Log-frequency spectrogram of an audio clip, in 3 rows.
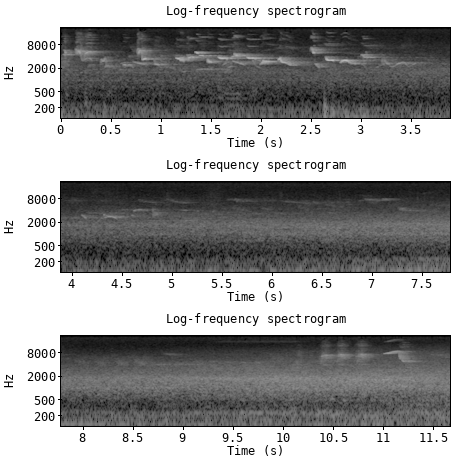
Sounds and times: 6.5s cars passing by 11.6s

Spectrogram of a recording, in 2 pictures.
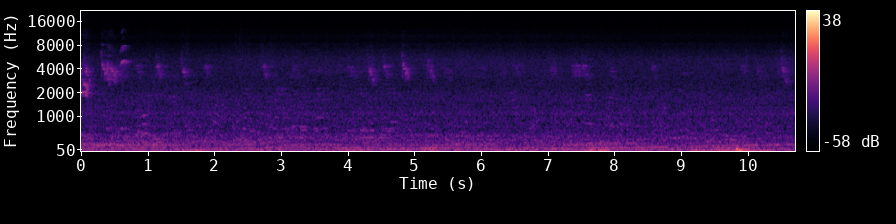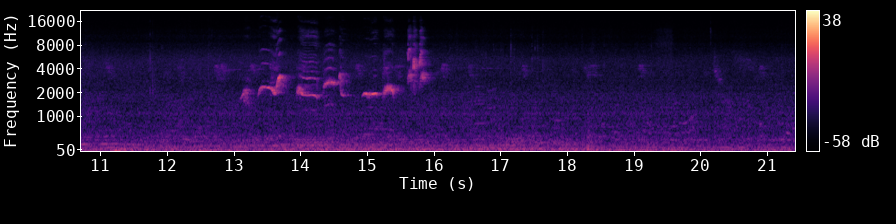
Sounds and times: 0.0s Birds 9.2s
0.0s neighbours chatting 21.4s
0.0s wind 21.4s
10.0s Birds 21.3s

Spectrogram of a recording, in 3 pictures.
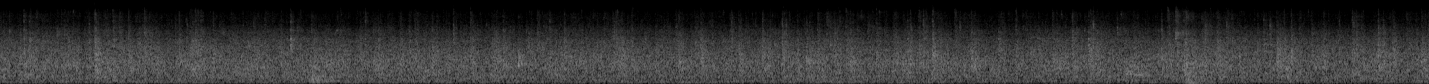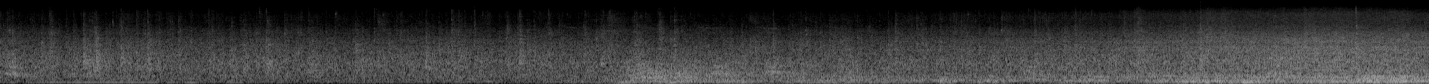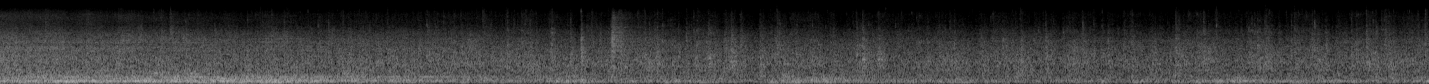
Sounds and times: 0.0s heavy rain 42.8s
19.5s thunderstorm 42.8s
20.0s Traffic Sound 35.8s

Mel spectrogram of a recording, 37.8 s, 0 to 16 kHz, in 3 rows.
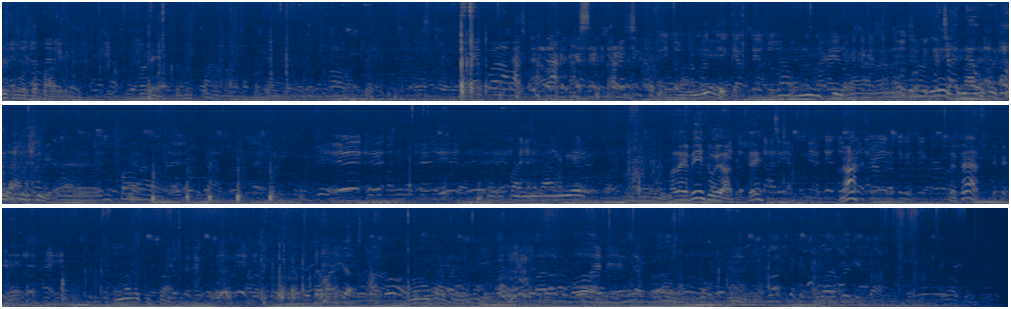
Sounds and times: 0.0s voices 37.7s

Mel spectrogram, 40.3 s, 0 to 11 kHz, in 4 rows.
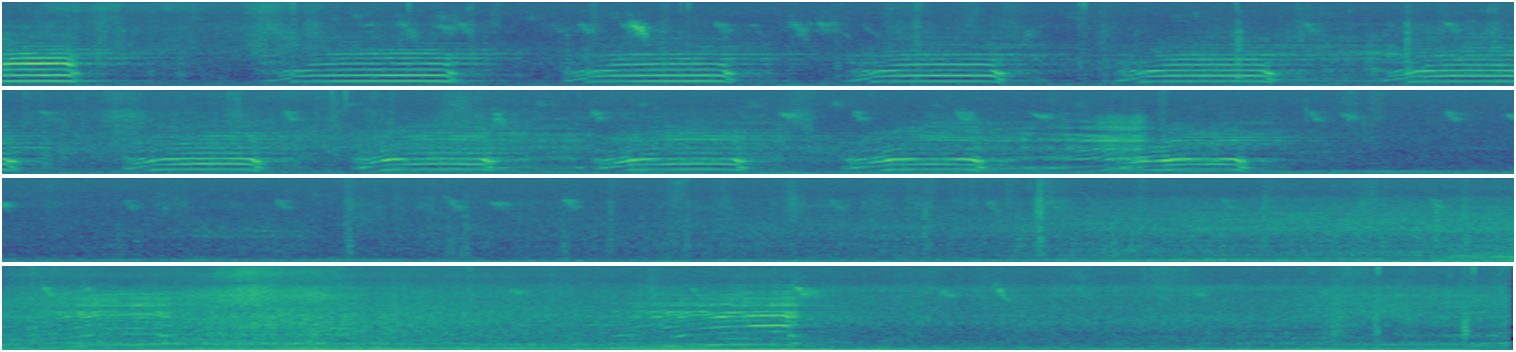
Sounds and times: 0.0s constantly loud mooing cow 1.0s
0.0s Cars passing by in the nearby street 40.3s
1.7s constantly loud mooing cow 19.0s
1.9s birds chirping 31.6s
29.5s constantly loud mooing cow 32.7s
34.2s constantly loud mooing cow 35.9s

